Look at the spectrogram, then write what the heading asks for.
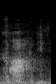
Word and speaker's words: caught: I mean, how do you sound out the word caught? I mean, think about it, silent letters, these are like sneaky letters. GH, where does the GH come in caught?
